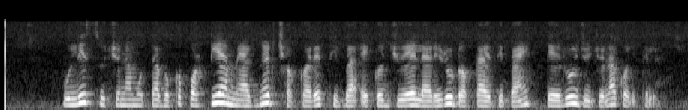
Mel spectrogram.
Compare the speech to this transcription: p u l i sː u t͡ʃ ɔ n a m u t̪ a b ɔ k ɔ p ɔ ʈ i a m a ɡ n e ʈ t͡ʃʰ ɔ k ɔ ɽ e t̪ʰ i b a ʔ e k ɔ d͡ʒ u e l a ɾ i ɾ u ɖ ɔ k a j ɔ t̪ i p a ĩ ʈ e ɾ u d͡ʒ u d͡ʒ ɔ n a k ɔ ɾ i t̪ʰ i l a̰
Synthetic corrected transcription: p u l i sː u t͡ʃ ɔ n a m u t̪ a b ɔ k ɔ p ɔ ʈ i a m a ɡ n e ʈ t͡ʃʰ ɔ k ɔ ɾ e t̪ʰ i b a ʔ e k ɔ d͡ʒ u e l a ɾ i ɾ u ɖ ɔ k a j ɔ t̪ i p a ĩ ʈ e ɾ u d͡ʒ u d͡ʒ ɔ n a k ɔ ɾ i t̪ʰ i l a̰

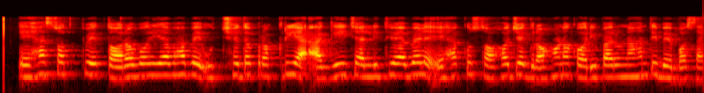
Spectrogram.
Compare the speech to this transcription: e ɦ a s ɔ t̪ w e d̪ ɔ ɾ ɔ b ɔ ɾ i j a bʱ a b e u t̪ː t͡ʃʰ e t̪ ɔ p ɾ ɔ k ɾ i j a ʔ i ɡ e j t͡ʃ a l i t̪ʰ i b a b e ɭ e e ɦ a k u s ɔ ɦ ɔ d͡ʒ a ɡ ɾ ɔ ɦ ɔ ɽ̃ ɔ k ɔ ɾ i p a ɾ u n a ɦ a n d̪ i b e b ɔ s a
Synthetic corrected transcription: e ɦ a s ɔ t̪ w e t̪ ɔ ɾ ɔ b ɔ ɾ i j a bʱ a b e u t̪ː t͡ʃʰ e d̪ ɔ p ɾ ɔ k ɾ i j a ʔ a ɡ e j t͡ʃ a l i t̪ʰ i b a b e ɭ e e ɦ a k u s ɔ ɦ ɔ d͡ʒ e ɡ ɾ ɔ ɦ ɔ ɽ̃ ɔ k ɔ ɾ i p a ɾ u n a ɦ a n t̪ i b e b ɔ s a

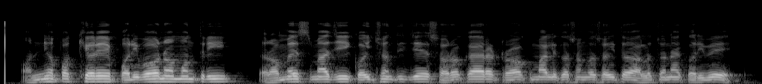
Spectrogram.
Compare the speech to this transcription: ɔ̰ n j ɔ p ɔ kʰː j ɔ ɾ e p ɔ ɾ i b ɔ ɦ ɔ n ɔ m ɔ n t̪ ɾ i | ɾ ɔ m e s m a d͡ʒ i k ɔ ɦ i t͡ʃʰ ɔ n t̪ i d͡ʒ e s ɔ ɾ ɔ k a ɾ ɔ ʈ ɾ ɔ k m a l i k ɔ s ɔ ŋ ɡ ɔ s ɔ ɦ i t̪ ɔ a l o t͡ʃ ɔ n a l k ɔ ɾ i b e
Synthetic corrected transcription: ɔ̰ n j ɔ p ɔ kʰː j ɔ ɾ e p ɔ ɾ i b ɔ ɦ ɔ n ɔ m ɔ n t̪ ɾ i | ɾ ɔ m e s m a d͡ʒ i k ɔ ɦ i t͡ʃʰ ɔ n t̪ i d͡ʒ e s ɔ ɾ ɔ k a ɾ ɔ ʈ ɾ ɔ k m a l i k ɔ s ɔ ŋ ɡ ɔ s ɔ ɦ i t̪ ɔ a l o t͡ʃ ɔ n a k ɔ ɾ i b e

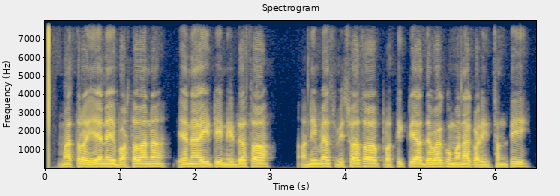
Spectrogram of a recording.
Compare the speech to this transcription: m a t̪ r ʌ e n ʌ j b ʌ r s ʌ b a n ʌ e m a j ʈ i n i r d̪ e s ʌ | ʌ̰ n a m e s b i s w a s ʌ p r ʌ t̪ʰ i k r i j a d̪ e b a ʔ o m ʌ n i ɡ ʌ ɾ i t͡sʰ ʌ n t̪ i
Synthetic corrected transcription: m a t̪ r ʌ e n ʌ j b ʌ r s ʌ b a n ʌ e n a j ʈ i n i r d̪ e s ʌ | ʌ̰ n i m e s b i s w a s ʌ p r ʌ t̪ i k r i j a d̪ e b a k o m ʌ n a ɡ ʌ ɾ i t͡sʰ ʌ n t̪ i

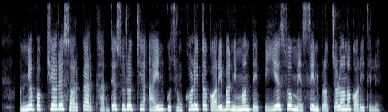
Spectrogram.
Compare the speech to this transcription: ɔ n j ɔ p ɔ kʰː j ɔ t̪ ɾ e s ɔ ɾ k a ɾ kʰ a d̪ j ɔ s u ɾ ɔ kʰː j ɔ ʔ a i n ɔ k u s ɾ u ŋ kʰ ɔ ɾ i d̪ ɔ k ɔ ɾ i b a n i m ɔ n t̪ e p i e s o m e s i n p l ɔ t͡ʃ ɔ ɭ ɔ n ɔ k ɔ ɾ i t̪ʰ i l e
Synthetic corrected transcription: ɔ n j ɔ p ɔ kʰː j ɔ ɾ e s ɔ ɾ k a ɾ kʰ a d̪ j ɔ s u ɾ ɔ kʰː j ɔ ʔ a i n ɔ k u s ɾ u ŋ kʰ ɔ ɭ i t̪ ɔ k ɔ ɾ i b a n i m ɔ n t̪ e p i e s o m e s i n p ɾ ɔ t͡ʃ ɔ ɭ ɔ n ɔ k ɔ ɾ i t̪ʰ i l e

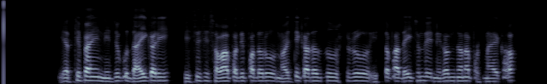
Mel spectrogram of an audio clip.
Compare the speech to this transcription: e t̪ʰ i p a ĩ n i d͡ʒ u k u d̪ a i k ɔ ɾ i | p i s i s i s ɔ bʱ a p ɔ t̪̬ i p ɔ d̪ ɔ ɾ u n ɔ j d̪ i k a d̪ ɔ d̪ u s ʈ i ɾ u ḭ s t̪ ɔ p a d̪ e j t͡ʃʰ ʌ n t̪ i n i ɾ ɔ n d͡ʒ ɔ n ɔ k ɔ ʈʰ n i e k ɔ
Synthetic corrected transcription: e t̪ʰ i p a ĩ n i d͡ʒ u k u d̪ a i k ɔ ɾ i | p i s i s i s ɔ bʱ a p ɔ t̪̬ i p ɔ d̪ ɔ ɾ u n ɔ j t̪ i k a d̪ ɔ d̪ u s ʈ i ɾ u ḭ s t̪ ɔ p a d̪ e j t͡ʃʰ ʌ n t̪ i n i ɾ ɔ n d͡ʒ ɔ n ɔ p ɔ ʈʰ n a e k ɔ

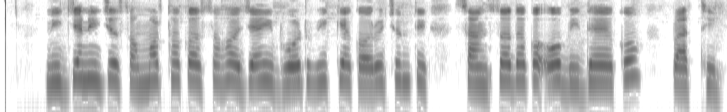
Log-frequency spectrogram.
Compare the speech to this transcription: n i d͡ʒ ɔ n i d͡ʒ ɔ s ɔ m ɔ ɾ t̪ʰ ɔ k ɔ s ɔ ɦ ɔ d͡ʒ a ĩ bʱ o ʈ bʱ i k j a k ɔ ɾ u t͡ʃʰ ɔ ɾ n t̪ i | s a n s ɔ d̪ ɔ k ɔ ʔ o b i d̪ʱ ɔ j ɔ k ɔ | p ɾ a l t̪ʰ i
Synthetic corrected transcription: n i d͡ʒ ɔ n i d͡ʒ ɔ s ɔ m ɔ ɾ t̪ʰ ɔ k ɔ s ɔ ɦ ɔ d͡ʒ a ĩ bʱ o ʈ bʱ i k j a k ɔ ɾ u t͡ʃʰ ɔ n t̪ i | s a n s ɔ d̪ ɔ k ɔ ʔ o b i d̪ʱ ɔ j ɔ k ɔ | p ɾ a ɾ t̪ʰ i

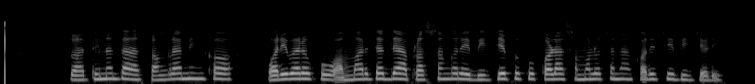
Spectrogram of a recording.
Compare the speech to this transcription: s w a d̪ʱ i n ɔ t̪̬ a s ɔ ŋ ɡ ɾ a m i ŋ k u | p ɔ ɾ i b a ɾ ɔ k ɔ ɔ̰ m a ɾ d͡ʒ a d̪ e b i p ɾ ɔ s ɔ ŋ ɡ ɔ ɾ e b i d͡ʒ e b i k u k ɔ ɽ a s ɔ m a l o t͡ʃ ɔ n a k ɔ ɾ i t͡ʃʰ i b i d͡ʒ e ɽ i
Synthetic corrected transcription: s w a d̪ʱ i n ɔ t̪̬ a s ɔ ŋ ɡ ɾ a m i ŋ k ɔ | p ɔ ɾ i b a ɾ ɔ k u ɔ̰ m a ɾ d͡ʒ a d̪ e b a p ɾ ɔ s ɔ ŋ ɡ ɔ ɾ e b i d͡ʒ e p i k u k ɔ ɽ a s ɔ m a l o t͡ʃ ɔ n a k ɔ ɾ i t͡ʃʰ i b i d͡ʒ e ɽ i

